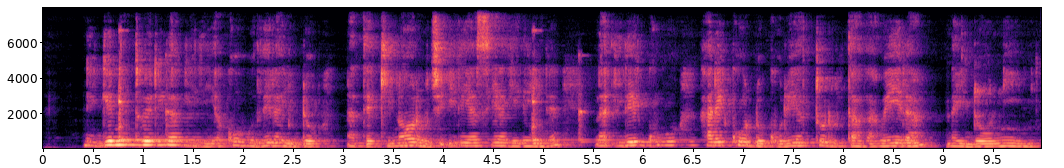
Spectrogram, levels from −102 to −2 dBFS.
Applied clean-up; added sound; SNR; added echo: neural mask model DeepFilterNet 3.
